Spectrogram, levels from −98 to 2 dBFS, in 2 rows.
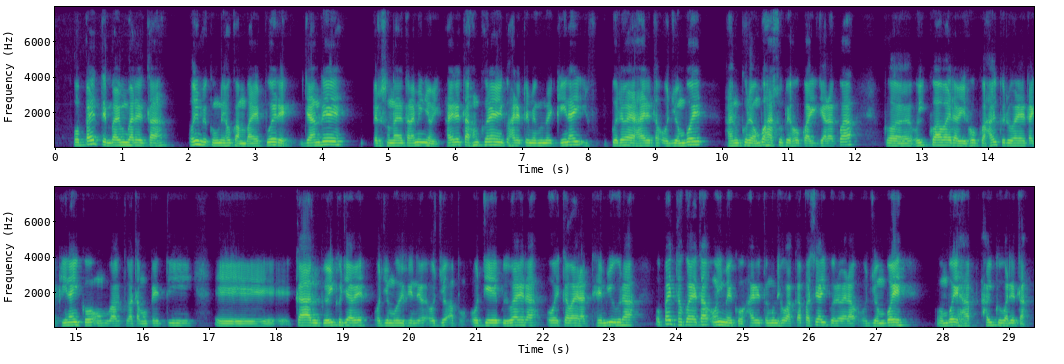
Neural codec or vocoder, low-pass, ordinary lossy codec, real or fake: none; none; none; real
